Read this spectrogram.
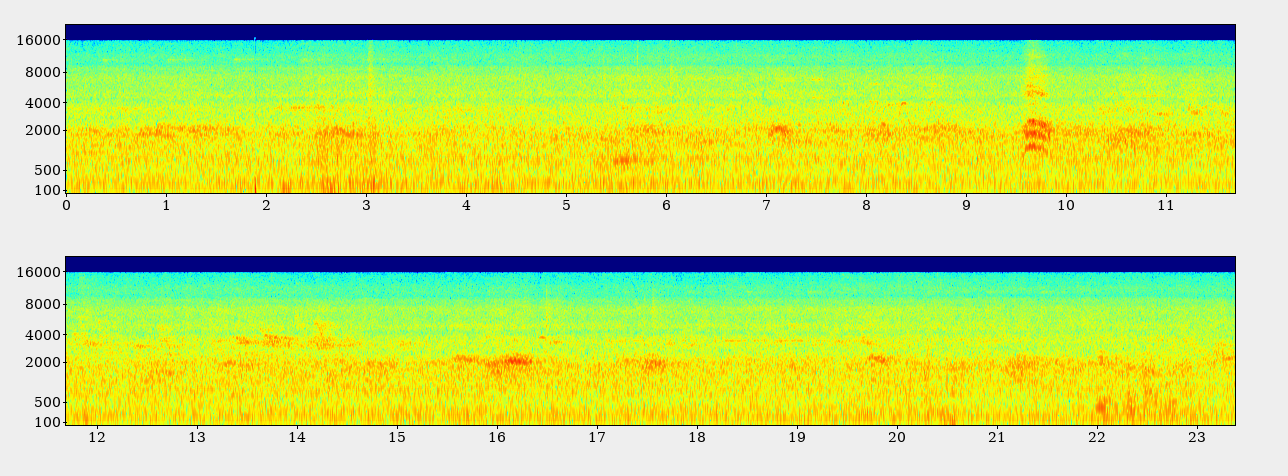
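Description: Wind rustles through the trees.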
